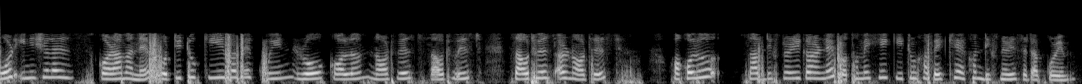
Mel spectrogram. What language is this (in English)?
Assamese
